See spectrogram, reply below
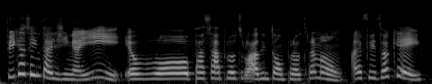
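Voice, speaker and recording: A young woman with a Brazilian Portuguese accent, talking quickly as a podcast guest. Her voice sits a little high, and she tells her story with animated energy, jumping into quoted dialogue and restarting her sentences. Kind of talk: casual storytelling interview.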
